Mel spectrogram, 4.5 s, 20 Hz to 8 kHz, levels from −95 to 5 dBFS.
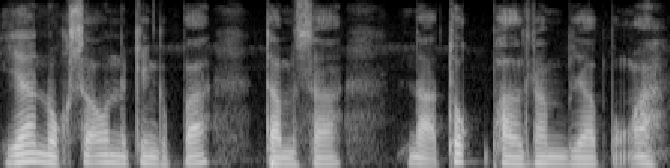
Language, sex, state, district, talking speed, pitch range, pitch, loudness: Garo, male, Meghalaya, North Garo Hills, 105 wpm, 115-130 Hz, 120 Hz, -21 LUFS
